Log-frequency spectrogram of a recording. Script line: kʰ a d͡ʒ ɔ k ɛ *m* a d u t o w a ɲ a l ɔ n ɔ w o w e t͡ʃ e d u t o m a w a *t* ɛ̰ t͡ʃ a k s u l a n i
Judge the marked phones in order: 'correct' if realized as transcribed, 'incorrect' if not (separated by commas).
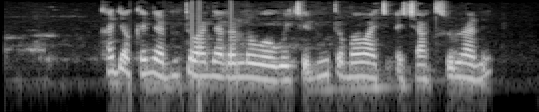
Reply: incorrect, incorrect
